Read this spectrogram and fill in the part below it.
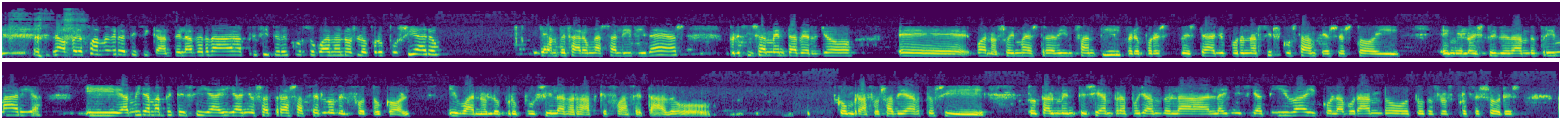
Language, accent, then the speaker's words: Spanish; Viveiro, Galicia, Spain; Ya no solamente para los que somos de Vivero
